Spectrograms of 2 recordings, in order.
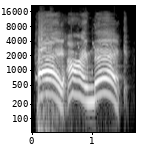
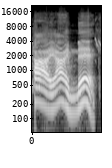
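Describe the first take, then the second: First: It is said loudly. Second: It is said fairly quietly.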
